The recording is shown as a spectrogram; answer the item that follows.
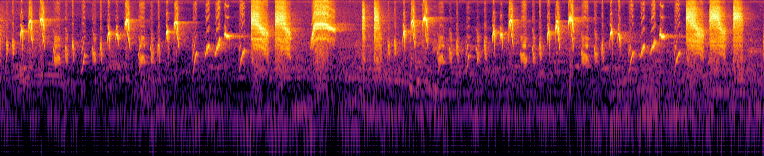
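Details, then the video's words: Long-tailed shrike song rich in mimicry with sharp, clear, drawn-out shooting notes: a continuous medley of quick rising and falling whistles, chirps and chatter, punctuated every few seconds by loud harsh rasping bursts. "CENDET GACOR FULL ISIAN ASLI SULTAN LAGU MEWAH TEMBAKAN TAJAM PANJANG JERNIH"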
